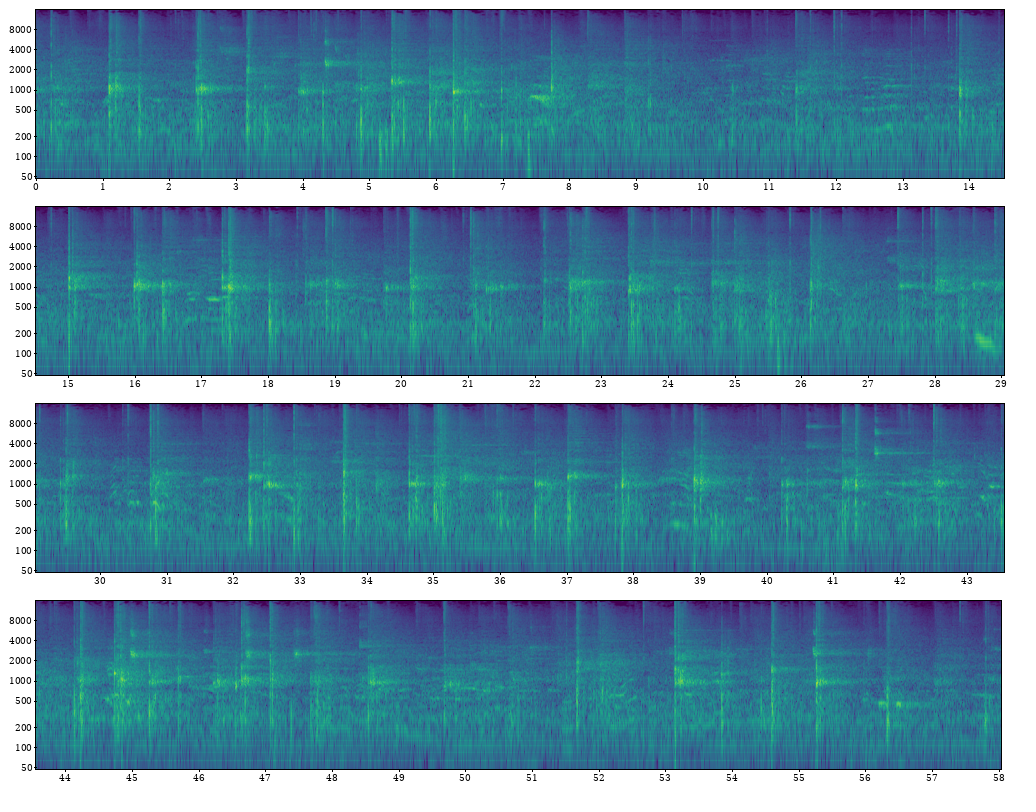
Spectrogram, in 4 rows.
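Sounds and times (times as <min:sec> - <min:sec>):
players' voices: 0:00.0 - 0:58.0
paddles hitting plastic ball: 0:00.1 - 0:10.0, 0:13.1 - 0:39.4, 0:40.0 - 0:48.9.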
